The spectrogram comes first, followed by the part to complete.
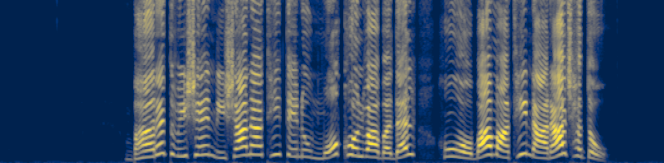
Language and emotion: Gujarati, angry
